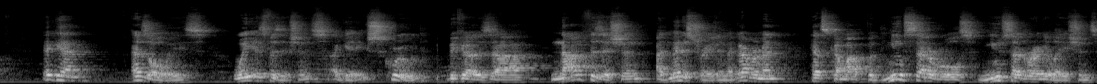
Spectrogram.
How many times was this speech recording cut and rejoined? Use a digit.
1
